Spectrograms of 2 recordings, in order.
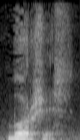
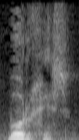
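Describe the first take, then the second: First: The name is said the old Portuguese way. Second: The name is said the Argentine Spanish way. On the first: This is the original pronunciation of the name. "une prononciation portugaise d'il y a deux siècles" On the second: This is how people at home say it. "En général, chez moi, on prononce Borges"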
